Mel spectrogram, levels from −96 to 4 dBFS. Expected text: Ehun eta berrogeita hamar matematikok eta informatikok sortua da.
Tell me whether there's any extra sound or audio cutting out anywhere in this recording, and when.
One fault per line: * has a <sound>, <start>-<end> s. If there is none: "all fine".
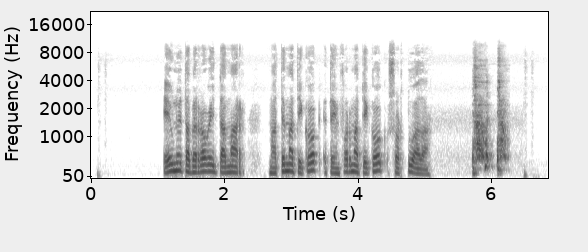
* has a cough, 5.7-6.3 s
